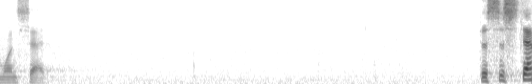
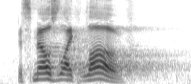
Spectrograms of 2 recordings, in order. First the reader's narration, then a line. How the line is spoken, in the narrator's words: shouted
